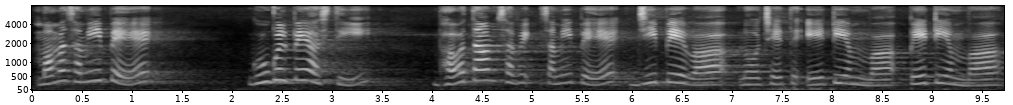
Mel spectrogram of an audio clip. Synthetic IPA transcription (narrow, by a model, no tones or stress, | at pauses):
mɐmɐsɐmiːpeː | ɡuːɡɐlpeːɐst̪i | bʱɐʋɐt̪aːmsɐsɐmiːpeːd͡ʒiːpeːʋaːnoːt͡ʃeːt̪eːʈijemʋaːpeːʈijemʋaː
